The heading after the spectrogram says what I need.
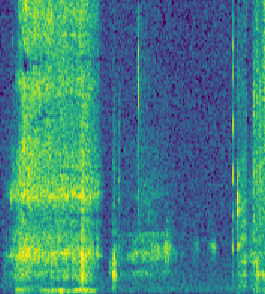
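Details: Girl snoring: one rough, rattling snore on a breath in, then quiet breathing with faint clicks in a small room.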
